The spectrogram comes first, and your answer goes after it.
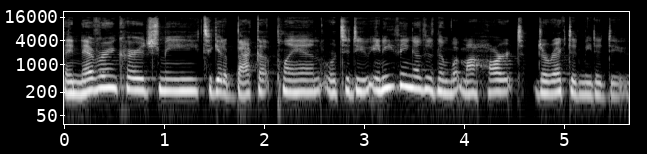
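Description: The voice has a dark, mellow tone and an Appalachian accent, moving at a fairly quick pace with ordinary pitch variation. It runs with hardly any pauses over a very clean, silent background. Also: woman, medium pitch for a woman. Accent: Appalachian Kentucky. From Eastern Kentucky, Appalachia. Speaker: podcast host, musician and dancer. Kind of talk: solo podcast monologue. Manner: animated.

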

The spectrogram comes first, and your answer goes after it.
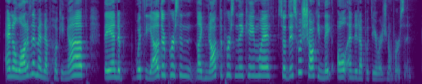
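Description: A woman's high-pitched voice at a very fast pace, with lively intonation. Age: 20s. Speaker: reality tv personality. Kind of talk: casual chat.

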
